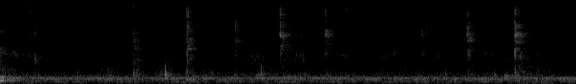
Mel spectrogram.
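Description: Faint, crisp crunching of a deep-fried cabbage pakora being chewed, short irregular crackles two or three times a second.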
